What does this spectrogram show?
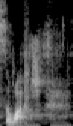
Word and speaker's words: Saguache: But now you know, it's Saguache.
